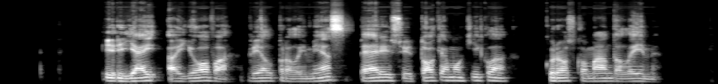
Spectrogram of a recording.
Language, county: Lithuanian, Šiauliai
